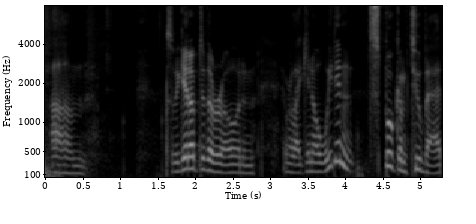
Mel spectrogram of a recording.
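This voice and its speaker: Speaking fairly quickly in an unremarkable speaking voice, a man with a fairly high pitch and ordinary pitch variation is heard in a very clean recording with a silent background. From Montana. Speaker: saddle hunter. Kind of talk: casual chat. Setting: hunting lodge.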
